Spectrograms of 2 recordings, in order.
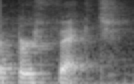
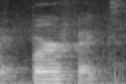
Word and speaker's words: perfect: E atenção que não é perfect. É perfect, ok? Muita gente fala errado, né? Mas perfect. A tônica tá na primeira parte da primeira sílaba, né?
